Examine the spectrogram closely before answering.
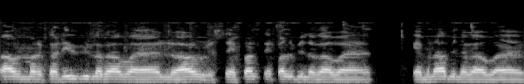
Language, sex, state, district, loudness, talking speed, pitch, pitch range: Hindi, male, Bihar, Bhagalpur, -13 LUFS, 240 wpm, 115 Hz, 115-125 Hz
